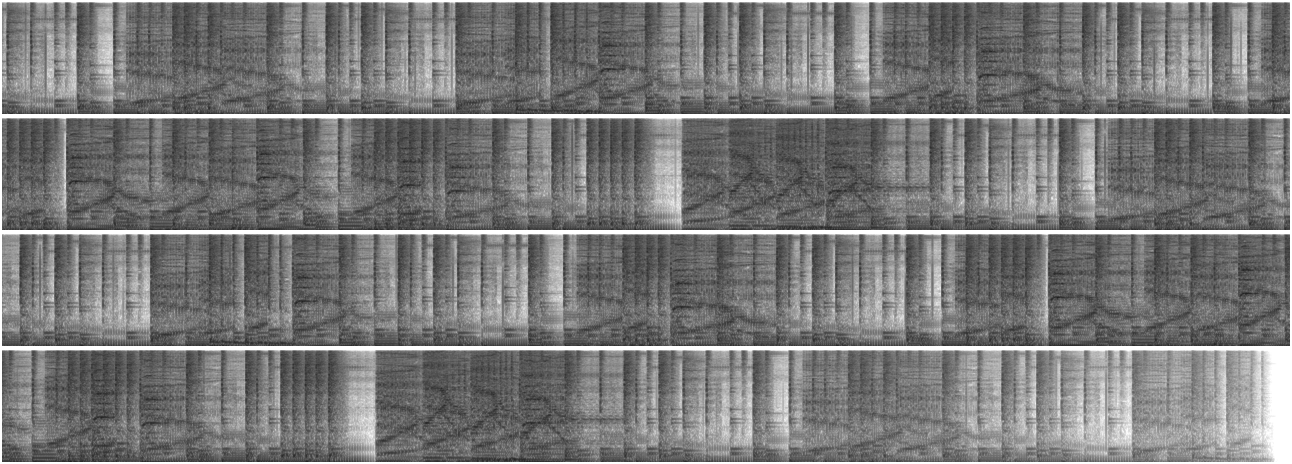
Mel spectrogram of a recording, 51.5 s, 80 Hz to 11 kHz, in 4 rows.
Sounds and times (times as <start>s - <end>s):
Disco: 0.0s - 51.2s
Dance music: 0.0s - 51.4s.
